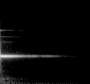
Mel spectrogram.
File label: VB MUTE F5; Best Service; Peter Siedlaczek's Advanced Orchestra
